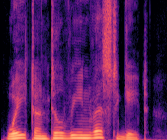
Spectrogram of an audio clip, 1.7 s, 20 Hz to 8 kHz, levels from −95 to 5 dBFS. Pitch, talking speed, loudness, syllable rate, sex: 140 Hz, 145 wpm, -16 LUFS, 6.5 syllables/s, male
